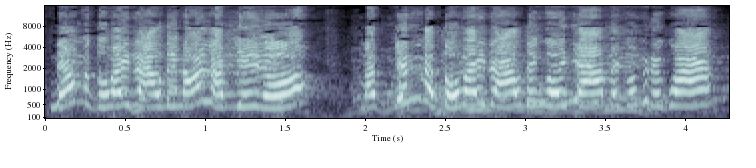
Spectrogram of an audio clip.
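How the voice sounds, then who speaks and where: Shrill scolding woman. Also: fairly even intonation, racing, heavy background noise. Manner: scolding, repetitive, cursing. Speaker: neighbor in a quarrel. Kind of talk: heated shouting argument.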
